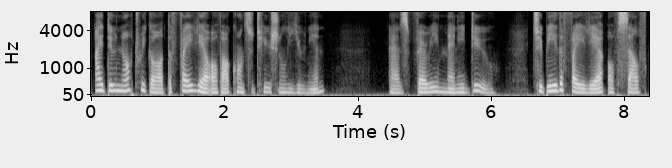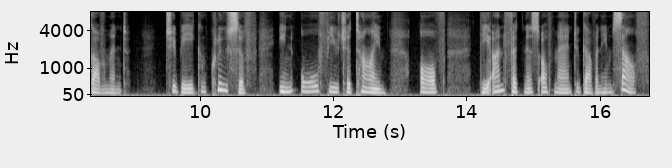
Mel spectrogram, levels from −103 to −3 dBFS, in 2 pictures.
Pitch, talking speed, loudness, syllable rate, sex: 155 Hz, 125 wpm, -22 LUFS, 4.5 syllables/s, female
